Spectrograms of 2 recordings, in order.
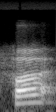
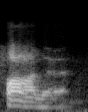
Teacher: The active articulator is the lower lip. The passive articulator is the upper front teeth.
